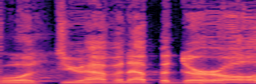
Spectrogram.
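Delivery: high, shouted, yelled-back retort. Retelling yelling back at a nurse across the street while running: imitating own yell. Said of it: "And I yell back".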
